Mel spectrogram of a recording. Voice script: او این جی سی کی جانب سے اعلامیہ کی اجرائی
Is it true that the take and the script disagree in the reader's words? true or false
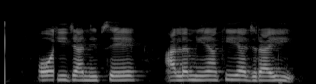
true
